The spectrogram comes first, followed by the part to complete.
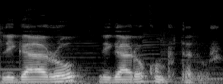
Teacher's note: So here you would say ligar, but if you want to say it in the sentence, if you speak at a normal pace, the R, because of O, will be pronounced and it will be flapped.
